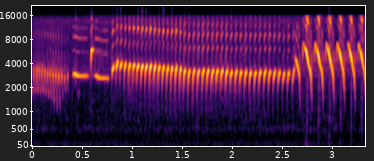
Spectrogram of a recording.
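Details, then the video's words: Singing canary, in a long nonstop song with fast, tight phrasing, used as a lure to draw song from other canaries: a brief falling note, then a long rapid trill of buzzy repeated notes, ending in sharply descending sweeps. "Burung kenari gacor ngerol ngedur panjang, Suara Kenari gacor speed rapat untuk pancingan kenari"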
